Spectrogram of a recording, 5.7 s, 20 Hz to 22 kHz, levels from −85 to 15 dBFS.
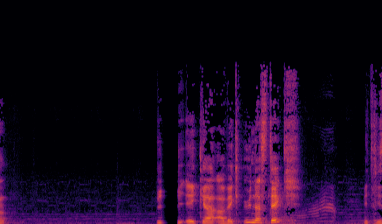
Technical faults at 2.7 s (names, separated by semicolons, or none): long network dropout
